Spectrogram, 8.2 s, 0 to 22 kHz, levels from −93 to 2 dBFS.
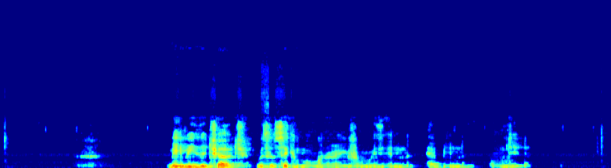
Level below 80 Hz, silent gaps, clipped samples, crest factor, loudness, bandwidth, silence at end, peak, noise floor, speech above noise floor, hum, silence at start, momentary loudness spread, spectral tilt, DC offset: -70 dBFS; none; under 0.1%; 22 dB; -28 LUFS; 8.6 kHz; 1.1 s; -8 dBFS; -87 dBFS; 58 dB; none; 1.1 s; 20 LU; -6 dB/octave; under 0.1%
